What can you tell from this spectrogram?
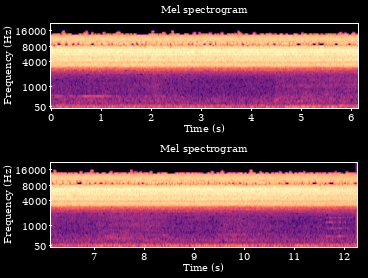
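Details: Cicada in summer, singing with full voice to win a mate: an unbroken, shrill, rasping buzz at constant loudness throughout, with a faint low rumble underneath.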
